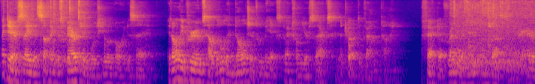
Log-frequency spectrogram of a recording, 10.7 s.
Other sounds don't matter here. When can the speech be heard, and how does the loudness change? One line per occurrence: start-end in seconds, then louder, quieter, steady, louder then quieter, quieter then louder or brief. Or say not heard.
0.0-10.6 quieter then louder.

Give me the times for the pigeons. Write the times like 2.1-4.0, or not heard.
0.0-1.8, 8.9-10.6.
